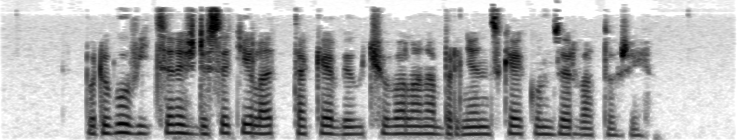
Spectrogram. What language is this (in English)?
Czech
